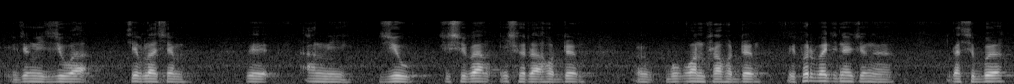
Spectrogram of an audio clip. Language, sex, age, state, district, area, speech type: Bodo, male, 45-60, Assam, Kokrajhar, rural, spontaneous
